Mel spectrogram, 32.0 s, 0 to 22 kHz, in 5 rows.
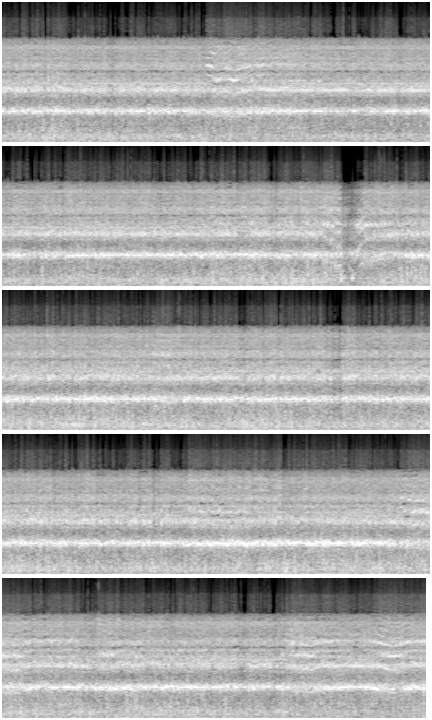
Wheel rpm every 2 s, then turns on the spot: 230, 230, 230, 230, 230, 190, 210, 230, 230, 230, 230, 220, 230, 220, 230, 230.
none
